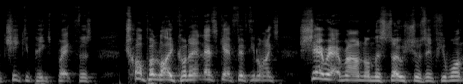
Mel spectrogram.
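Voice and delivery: normal talking voice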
